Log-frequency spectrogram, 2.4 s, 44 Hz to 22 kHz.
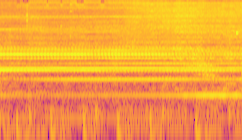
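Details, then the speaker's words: Delta Scientific vehicle-barrier hydraulic system running: a steady pump whine with hissing from the pressure relief valve, which is set too low and bypassing. Fix: loosen the jam nut and tighten the pressure bolt to about 150 psi above the pressure-switch cutout. "you can hear this hissing. So we loosen up the jam nut and we tighten up the pressure bolt."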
